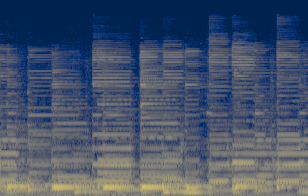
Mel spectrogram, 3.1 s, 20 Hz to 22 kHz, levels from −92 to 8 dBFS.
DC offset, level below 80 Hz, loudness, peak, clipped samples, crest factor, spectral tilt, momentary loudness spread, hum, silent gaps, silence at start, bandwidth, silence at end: under 0.1%; -44 dBFS; -21 LUFS; -8 dBFS; under 0.1%; 14 dB; -6.5 dB/octave; 6 LU; none; none; 0 s; 9.8 kHz; 0 s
